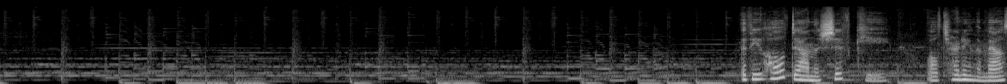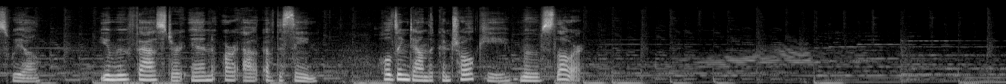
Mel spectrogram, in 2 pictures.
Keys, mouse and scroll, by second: 0.0-20.1 middle drag.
